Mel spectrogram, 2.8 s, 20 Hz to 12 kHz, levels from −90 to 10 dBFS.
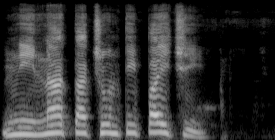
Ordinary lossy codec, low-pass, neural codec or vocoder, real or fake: Opus, 64 kbps; 10.8 kHz; codec, 44.1 kHz, 3.4 kbps, Pupu-Codec; fake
